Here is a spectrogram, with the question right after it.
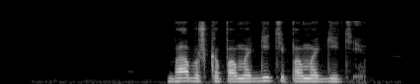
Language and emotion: Russian, neutral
